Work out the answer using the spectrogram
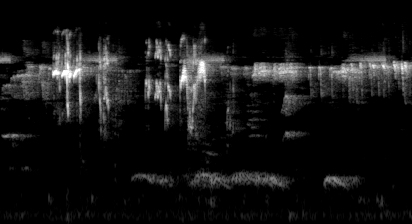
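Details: Trapping lure sound of a blue-crowned hanging parrot: two quick bursts of piercing high squeaks, followed by a steady thin, high twittering trill.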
